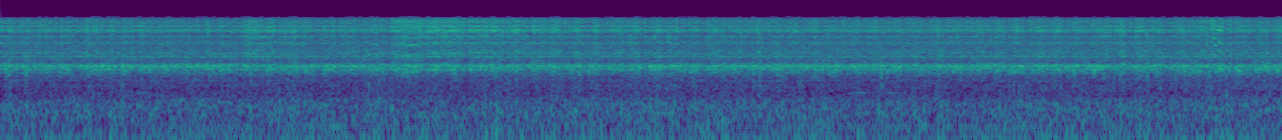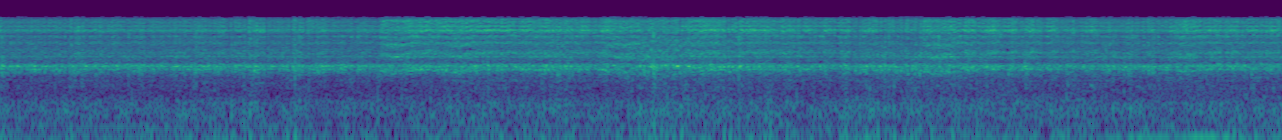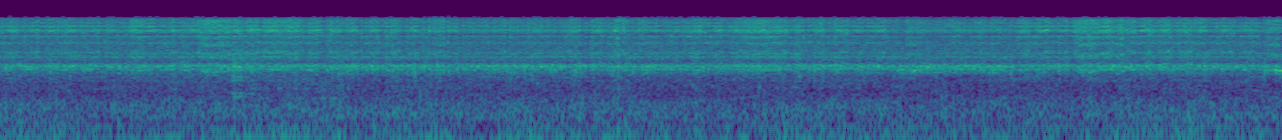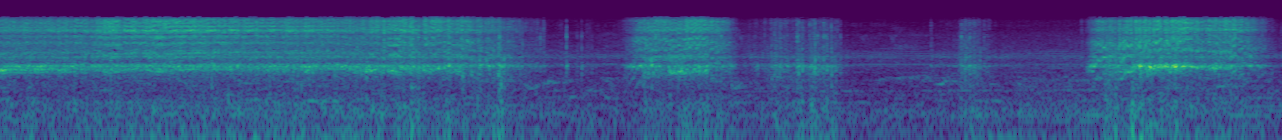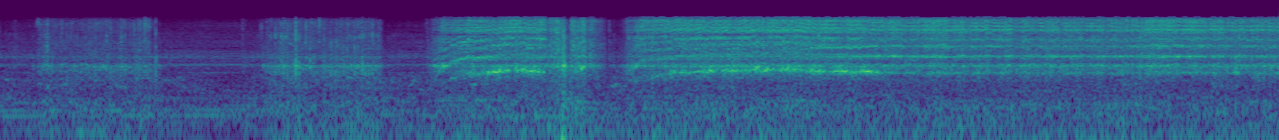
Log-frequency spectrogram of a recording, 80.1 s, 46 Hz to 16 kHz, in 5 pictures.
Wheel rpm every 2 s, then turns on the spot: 230, 230, 230, 230, 230, 230, 240, 230, 230, 230, 230, 220, 220, 230, 230, 230, 230, 230, 230, 230, 230, 230, 230, 230, 230, 230, 220, 80, 90, 20, 20, 170, 40, 20, 50, 130, 160, 200, 200, 200.
56-60 64-68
